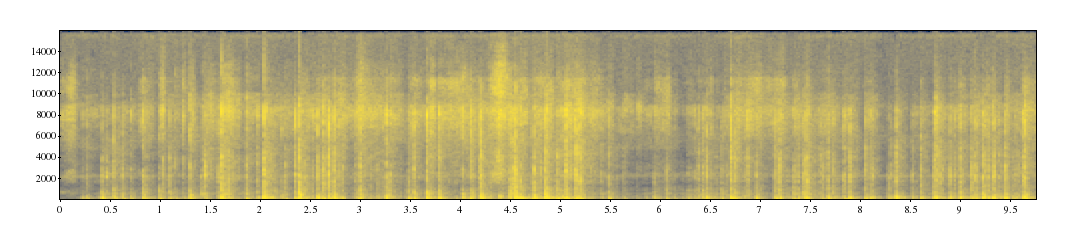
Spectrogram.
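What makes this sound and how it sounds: Both hands tap with fingertips and short nails across the back face of a sealed, full, medium-sized hollow cardboard LEGO box lying flat. The result is a steady stream of quick, dull, muffled taps with a low, hollow thump around 180 Hz and almost no high-end brightness. Each tap dies away almost instantly.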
